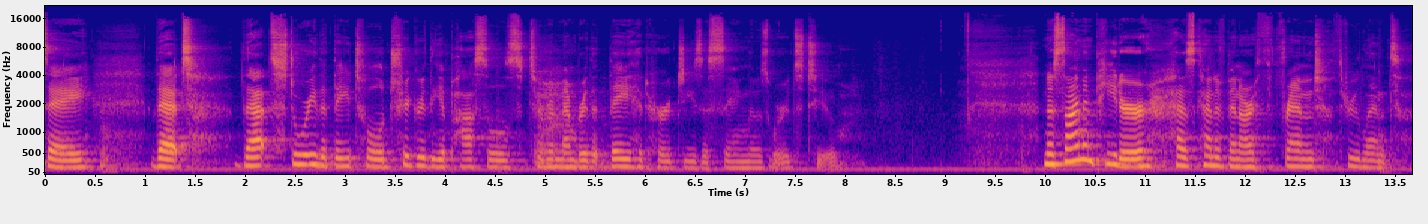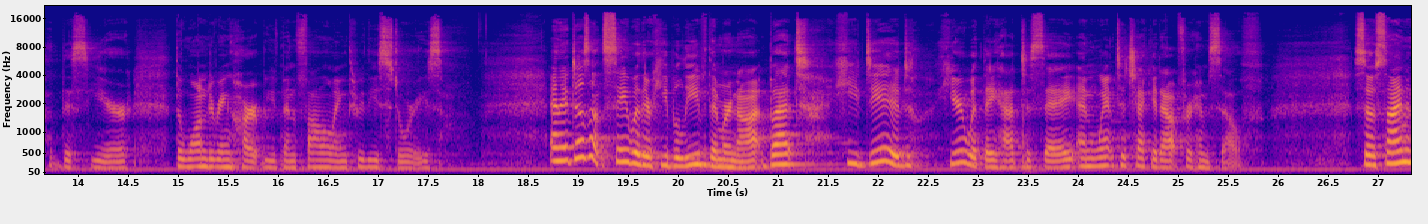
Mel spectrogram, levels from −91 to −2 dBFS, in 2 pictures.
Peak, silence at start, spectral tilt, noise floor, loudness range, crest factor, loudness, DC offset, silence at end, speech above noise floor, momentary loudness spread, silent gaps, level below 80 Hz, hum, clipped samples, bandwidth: -8 dBFS; 0 s; -4 dB/octave; -52 dBFS; 8 LU; 22 dB; -28 LUFS; under 0.1%; 0 s; 24 dB; 20 LU; none; -72 dBFS; none; under 0.1%; 19 kHz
